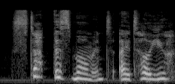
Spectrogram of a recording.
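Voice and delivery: ordinary delivery, nothing marked

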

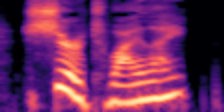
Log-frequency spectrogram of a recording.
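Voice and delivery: ordinary delivery, nothing marked

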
